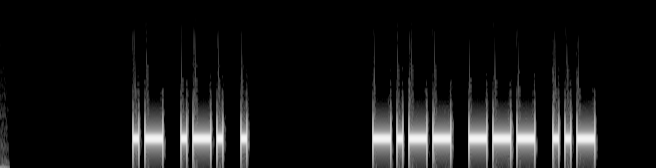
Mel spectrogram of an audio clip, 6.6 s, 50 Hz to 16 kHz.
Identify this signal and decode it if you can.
Morse code, heard as a keyed tone, about 20 wpm, 700 Hz. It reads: ARE YOU
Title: 3x Word-Spacing - Sentences from Top 200 Words - 20wpm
